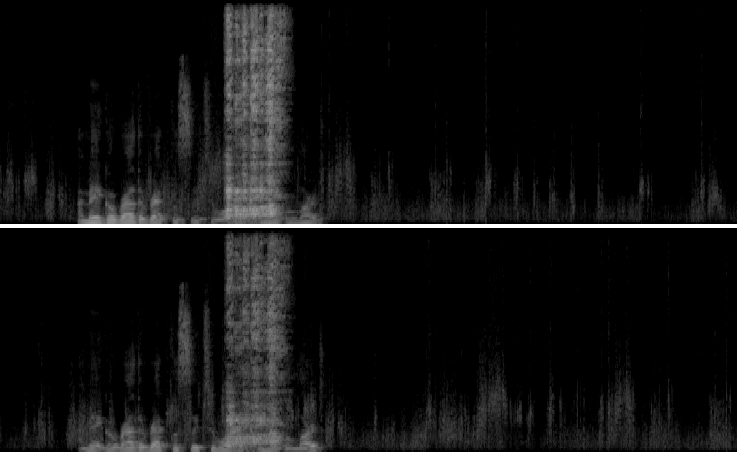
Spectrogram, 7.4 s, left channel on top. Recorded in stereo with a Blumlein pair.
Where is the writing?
40° left, 2.5 m.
